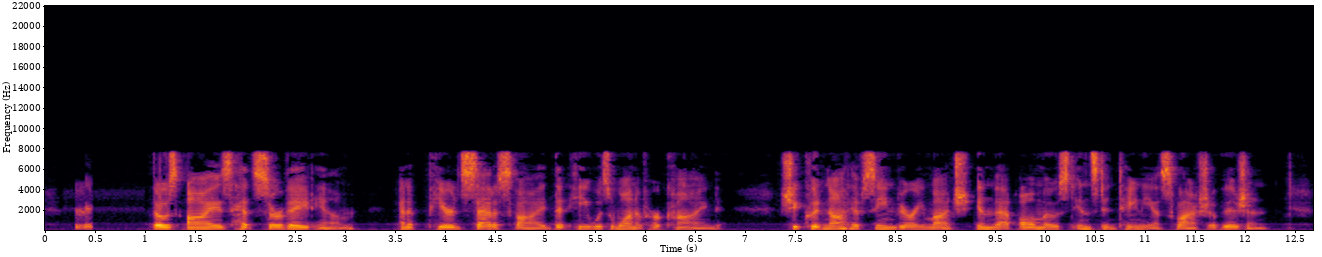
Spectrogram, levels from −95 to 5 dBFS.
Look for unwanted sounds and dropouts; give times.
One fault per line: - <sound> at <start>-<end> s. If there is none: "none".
- laugh at 0.3-0.5 s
